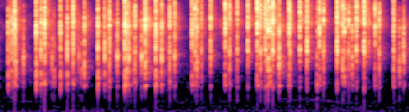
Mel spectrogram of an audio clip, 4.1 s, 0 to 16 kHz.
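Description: A black Makeup Revolution eyeshadow palette, a flat closed plastic case held close to the microphone, is fast-tapped with metal paperclips worn on long nails. About 25 rapid, bright, clicky taps come in quick irregular bursts, each dying away almost instantly with no low-end weight.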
